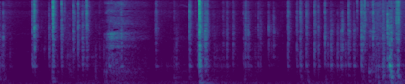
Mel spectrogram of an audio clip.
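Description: Scattered plastic clicks and taps of a car's interior trim panel and a wiring connector being handled while the cigarette lighter plug is worked loose, with the sharpest click about halfway through.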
